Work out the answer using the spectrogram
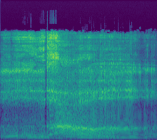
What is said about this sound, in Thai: เสือเป็นตัวที่สี่คำรามร้องเรียกพระอาทิตย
